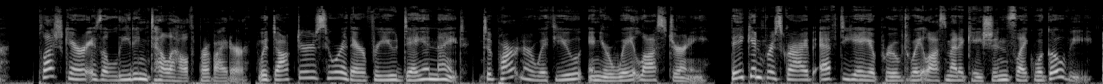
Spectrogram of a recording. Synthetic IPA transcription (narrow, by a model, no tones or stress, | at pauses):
pʰl̥ʌʃkʰɛɹɪzəliɾɪ̃ŋtʰɛlˠəɦɛlˠθpʰɹ̥ɨvaɪɾə̰˞wʔɨðdɔk̚tə˞z̥huə˞ðə˞fə˞jɨdeɪɨ̃nːaɪtʰːɨpʰɑɹtⁿnə˞wɪðjuɨ̃njə˞weɪtˡlɔsd̥ʒ̥ɜ˞nḭ | ðeɪkɨ̃npʰɹ̥ɨskɹaɪbɛfd̥ieɪɨpʰɹ̥ʉvd̚weɪʔˡlɔsmɛɾɨkʰeɪʃɨ̃nzlaɪkwəɡoʊvḭ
